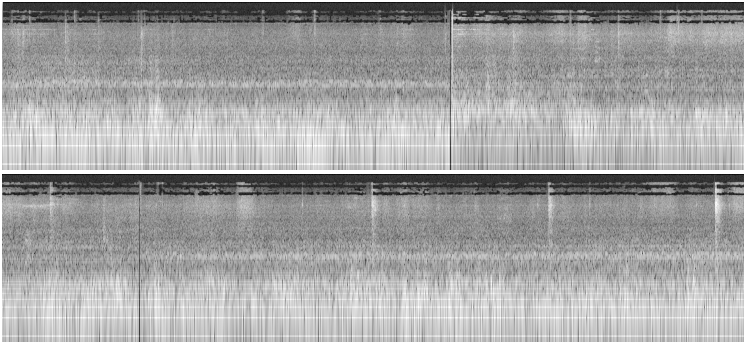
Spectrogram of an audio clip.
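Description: Steady rumble of a moving passenger train, with scattered short clicks and a brief dip in loudness about eight seconds in.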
